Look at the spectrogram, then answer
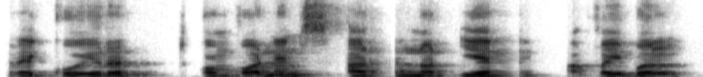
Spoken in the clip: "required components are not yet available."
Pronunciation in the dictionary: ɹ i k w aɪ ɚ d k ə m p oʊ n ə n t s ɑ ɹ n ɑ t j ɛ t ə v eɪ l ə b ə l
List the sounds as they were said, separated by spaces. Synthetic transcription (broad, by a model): ɹ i k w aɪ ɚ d k ə m p oʊ n ə n t s ɑ ɹ n ɑ t j ɛ t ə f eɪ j b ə l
